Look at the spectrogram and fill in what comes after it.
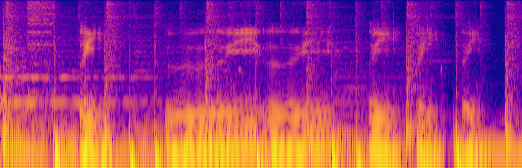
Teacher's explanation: Think of it as ㅡ plus ㅣ. Go from ㅡ to ㅣ and pronounce it as one syllable.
